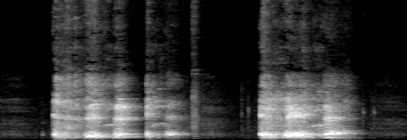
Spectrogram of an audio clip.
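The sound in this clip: Harsh, hoarse coughing from a person smoking a blunt of mullein herb mixed with marijuana. Several rough coughs come in two bouts separated by a short pause, loud and alone against silence.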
